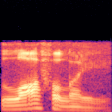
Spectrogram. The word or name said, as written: lawfully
